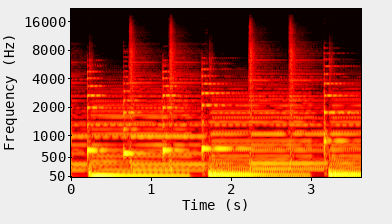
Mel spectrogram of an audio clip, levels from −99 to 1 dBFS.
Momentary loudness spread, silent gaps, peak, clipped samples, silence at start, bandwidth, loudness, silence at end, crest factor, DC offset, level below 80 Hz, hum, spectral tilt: 9 LU; none; -12 dBFS; under 0.1%; 0 s; 10 kHz; -27 LUFS; 0 s; 12 dB; under 0.1%; -28 dBFS; none; -7 dB/octave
